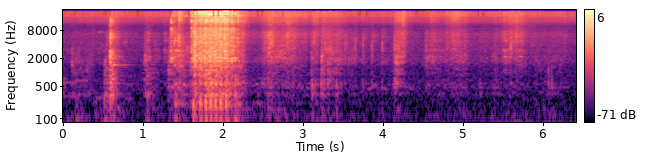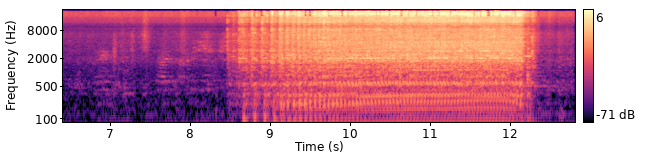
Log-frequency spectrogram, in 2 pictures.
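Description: An electric sewing machine runs in short bursts and then a longer steady whirring stretch while stitching a seam on a child's animal-themed fabric backpack, heard up close with a voice talking in between.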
